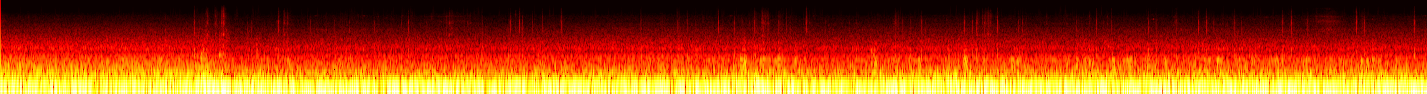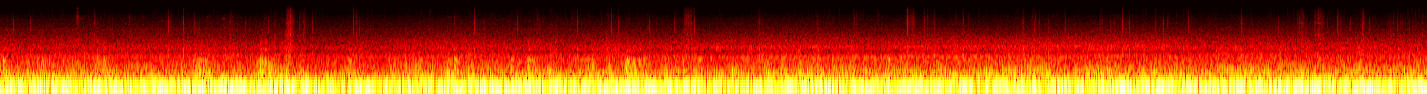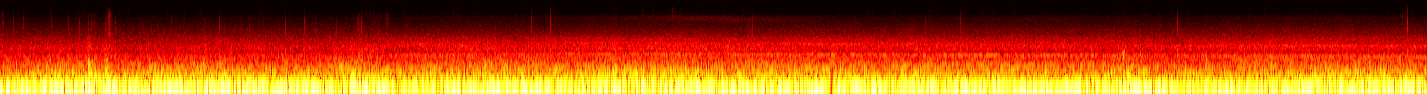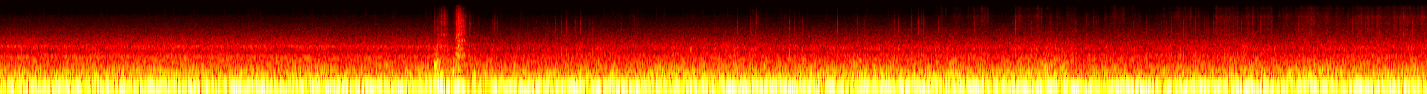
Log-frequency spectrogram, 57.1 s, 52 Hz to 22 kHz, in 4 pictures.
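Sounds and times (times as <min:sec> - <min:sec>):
road and tyre noise: 0:00.0 - 0:57.0.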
